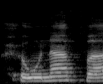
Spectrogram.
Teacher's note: यहाँ आपने फ़ा को लंबा करना है और 3 अलिफ के बराबर लंबा करना है क्योंकि इसके ऊपर मद्दे लाजिम आ रही है।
